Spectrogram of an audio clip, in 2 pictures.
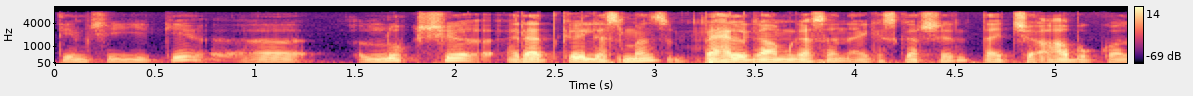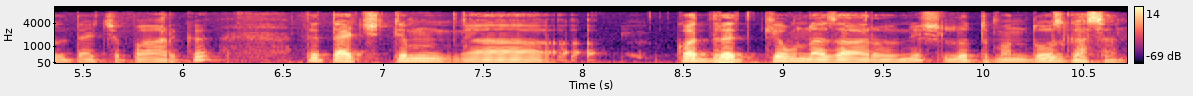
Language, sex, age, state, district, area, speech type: Kashmiri, male, 30-45, Jammu and Kashmir, Anantnag, rural, spontaneous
